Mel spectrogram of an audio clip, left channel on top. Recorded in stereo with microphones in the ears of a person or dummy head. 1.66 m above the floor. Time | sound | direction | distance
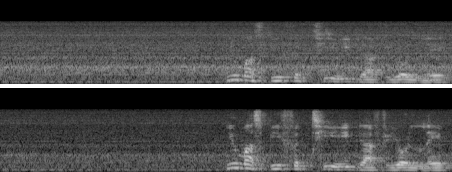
2.3 | a man speaking | 85° right | 4 m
